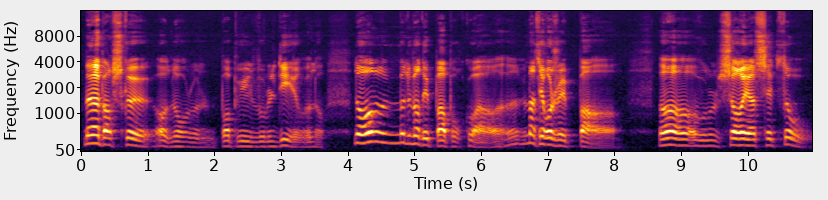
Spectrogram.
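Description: A man's voice: on the high side, animated, takes it slowly, vocal fry, heavily acted. A man voicing a feverish young son who speaks in emphatic, impassioned outbursts. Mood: anguished.

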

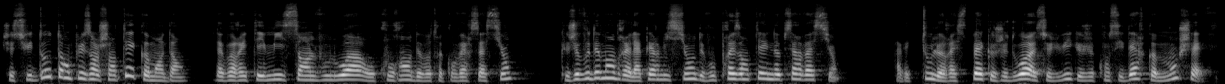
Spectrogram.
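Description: A woman voicing a calm, polite young male nobleman who answers evenly and courteously in a read-aloud story. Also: medium pitch, a little fast, lightly acted. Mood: composed.

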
